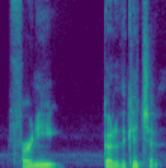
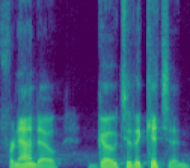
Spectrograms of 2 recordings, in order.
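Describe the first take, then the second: First: It is said softly and subtly. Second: It is said in a louder tone.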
